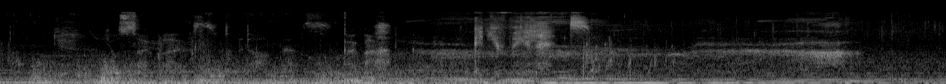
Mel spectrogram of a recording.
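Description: A paddle dips and splashes through water.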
